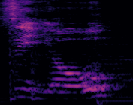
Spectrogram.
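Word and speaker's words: 九: 네, 숫자 9는 지오, 지오 삼성입니다.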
